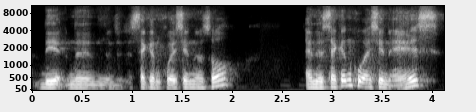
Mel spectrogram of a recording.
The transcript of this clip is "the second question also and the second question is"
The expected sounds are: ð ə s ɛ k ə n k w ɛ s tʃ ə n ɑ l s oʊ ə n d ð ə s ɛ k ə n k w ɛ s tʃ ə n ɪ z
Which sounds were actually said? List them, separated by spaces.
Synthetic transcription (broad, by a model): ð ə s ɛ k ə n k w ɛ s tʃ ə n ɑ s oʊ ə n d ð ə s ɛ k ə n k w ɛ s tʃ ə n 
